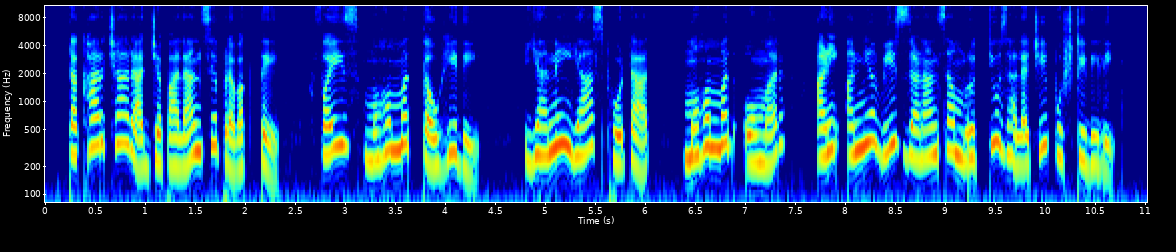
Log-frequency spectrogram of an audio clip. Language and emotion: Marathi, neutral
